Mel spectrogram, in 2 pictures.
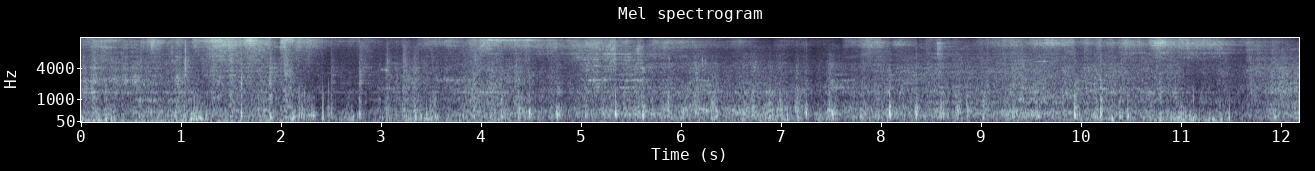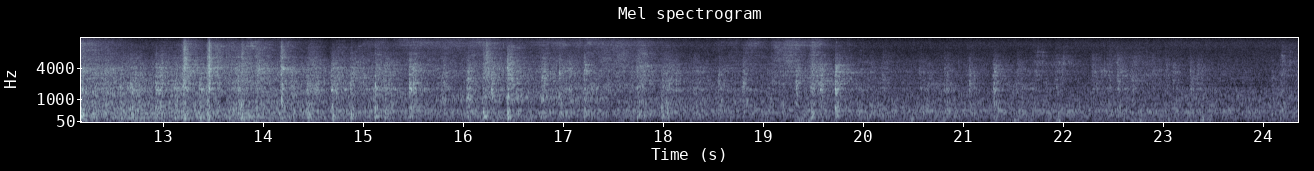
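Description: Passenger train coaches rolling past a departing diesel-hauled passenger train, their wheels clicking over the rail joints. The clatter is loud for the first dozen seconds, then fades steadily as the train draws away.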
